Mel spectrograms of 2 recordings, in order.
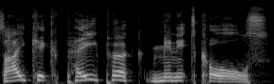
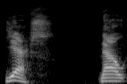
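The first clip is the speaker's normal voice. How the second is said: normal talking voice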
